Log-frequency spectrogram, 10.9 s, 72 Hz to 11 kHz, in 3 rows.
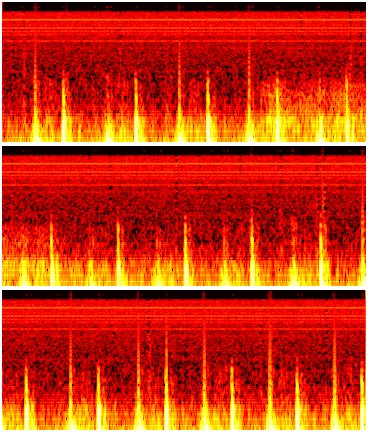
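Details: Own heart sounds recorded with two stethoscopes for a stereo-like recording: regular low thumping heartbeats at about 86 per minute with a faint hum; normal heart sounds.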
